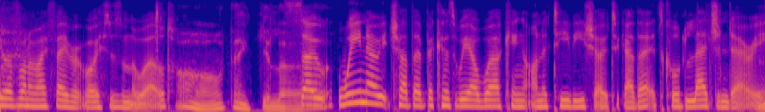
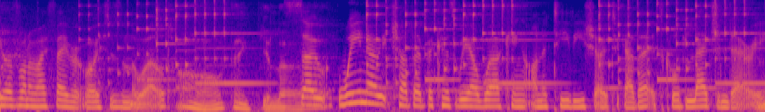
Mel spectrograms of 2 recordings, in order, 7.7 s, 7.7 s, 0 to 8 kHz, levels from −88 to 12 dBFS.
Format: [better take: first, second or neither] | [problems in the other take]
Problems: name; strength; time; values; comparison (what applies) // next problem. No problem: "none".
first | background sound (Ringtone); 12 dB below the speech // room echo; dies away in 1.4 s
